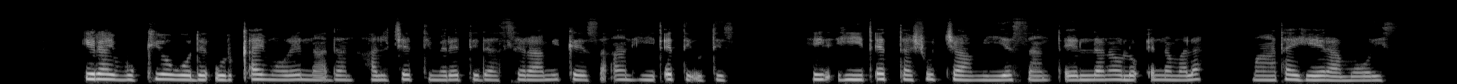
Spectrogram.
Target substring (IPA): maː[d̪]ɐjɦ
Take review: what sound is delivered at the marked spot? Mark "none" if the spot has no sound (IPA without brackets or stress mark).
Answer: t̪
